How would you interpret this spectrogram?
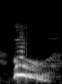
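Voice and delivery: a sharp high nervous blow of breath; nervous whew. Acted. Bracing for a scary video, nervous high whew. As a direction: puff out the tension, high and loud.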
